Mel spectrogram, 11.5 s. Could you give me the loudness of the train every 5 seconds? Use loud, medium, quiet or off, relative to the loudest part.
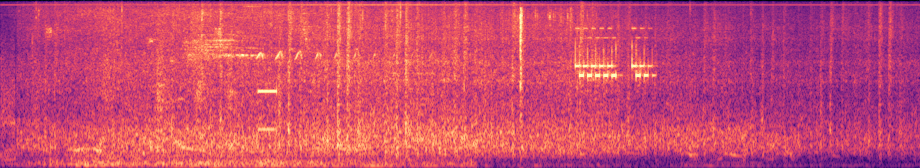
loud, loud, medium.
